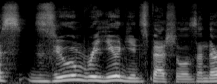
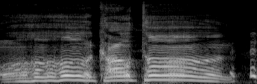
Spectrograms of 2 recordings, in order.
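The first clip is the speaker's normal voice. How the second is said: tearful crying-out voice, a bit higher in pitch. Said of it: "I think it would go a little something like this".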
